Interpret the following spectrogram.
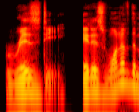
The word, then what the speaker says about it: RISD: He went to the Rhode Island School of Design, a place known locally as Risdy, which gets pronounced like Risy.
